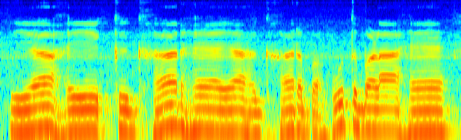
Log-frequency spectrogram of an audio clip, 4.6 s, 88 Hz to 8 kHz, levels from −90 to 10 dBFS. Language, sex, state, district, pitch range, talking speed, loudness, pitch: Hindi, male, Jharkhand, Deoghar, 115-120 Hz, 115 wpm, -13 LUFS, 115 Hz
